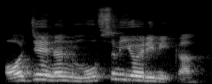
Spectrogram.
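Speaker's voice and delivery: usual speaking voice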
